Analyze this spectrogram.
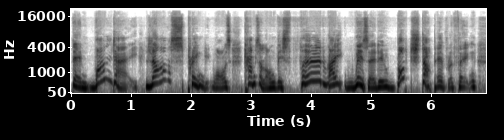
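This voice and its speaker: A female-sounding put-on character voice, high in pitch, moves at a moderate pace. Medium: video game. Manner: chatty, laughing, calls others love.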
